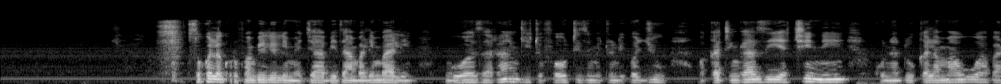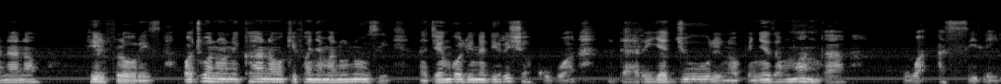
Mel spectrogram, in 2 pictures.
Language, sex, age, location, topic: Swahili, male, 18-24, Nairobi, finance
